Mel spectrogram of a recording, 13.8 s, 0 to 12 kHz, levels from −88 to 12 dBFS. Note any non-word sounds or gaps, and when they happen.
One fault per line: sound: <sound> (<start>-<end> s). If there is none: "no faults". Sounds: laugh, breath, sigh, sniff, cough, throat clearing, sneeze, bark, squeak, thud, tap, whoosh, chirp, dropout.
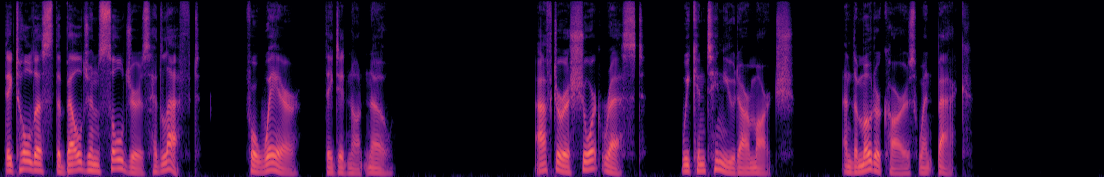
no faults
